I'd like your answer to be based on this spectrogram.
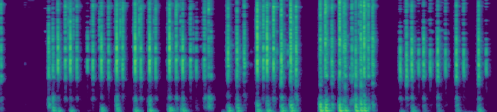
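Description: A full-size black plastic mechanical computer keyboard with plastic keycaps is typed on continuously with the fingertips of both hands. Quick bursts of sharp, bright clacks come in uneven runs with short pauses, each keystroke a crisp click with a brief low thud underneath and almost no ring.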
